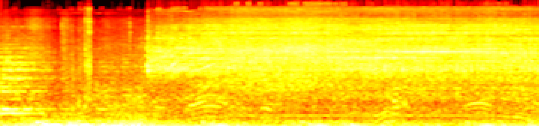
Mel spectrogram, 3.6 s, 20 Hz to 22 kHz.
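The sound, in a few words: cordless power drill running at 9,000 RPM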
